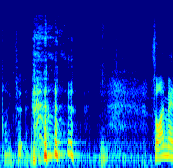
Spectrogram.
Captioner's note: laughing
